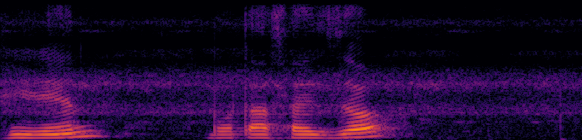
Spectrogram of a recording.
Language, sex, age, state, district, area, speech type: Assamese, female, 30-45, Assam, Golaghat, rural, spontaneous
